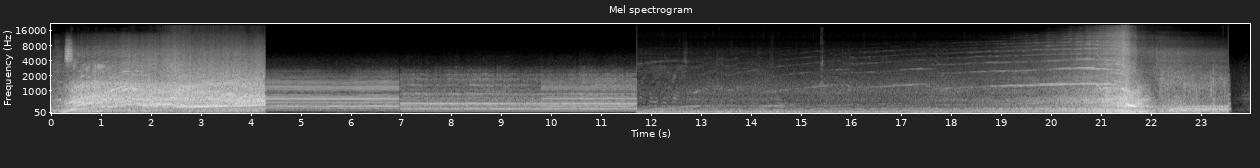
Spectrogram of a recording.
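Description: Dodge Demon and a nitrous-fed Hellcat, both Hemi V8 drag cars, at a drag strip invitational grudge match: loud engine roar and a steady droning tone, then a long rising pull building to a sharp peak and cutoff near the end.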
